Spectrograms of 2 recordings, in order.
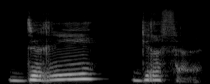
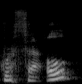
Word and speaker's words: Drehgriffel: Leuchtturm Drehgriffel. It's not Griffel, it's Drehgriffel.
